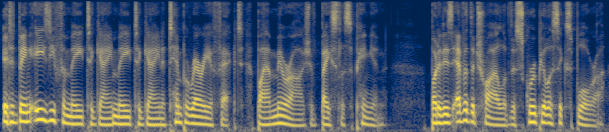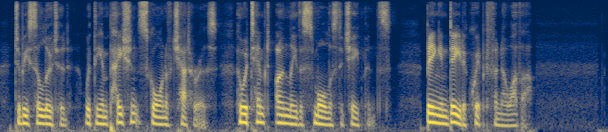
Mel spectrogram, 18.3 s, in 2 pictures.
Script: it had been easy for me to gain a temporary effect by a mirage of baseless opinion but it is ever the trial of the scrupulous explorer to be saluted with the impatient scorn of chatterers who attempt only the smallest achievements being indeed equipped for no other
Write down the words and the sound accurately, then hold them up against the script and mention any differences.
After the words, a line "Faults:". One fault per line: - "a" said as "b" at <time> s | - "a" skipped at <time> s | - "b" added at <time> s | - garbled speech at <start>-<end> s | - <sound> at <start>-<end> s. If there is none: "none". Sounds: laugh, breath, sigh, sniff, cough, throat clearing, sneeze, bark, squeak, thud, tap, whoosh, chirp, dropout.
it had been easy for me to gain me to gain a temporary effect by a mirage of baseless opinion but it is ever the trial of the scrupulous explorer to be saluted with the impatient scorn of chatterers who attempt only the smallest achievements being indeed equipped for no other
Faults:
- "me to gain" added at 1.7 s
